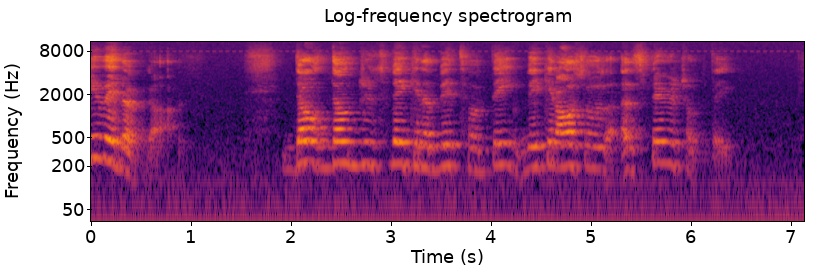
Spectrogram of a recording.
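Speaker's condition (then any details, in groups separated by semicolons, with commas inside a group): Spastic cerebral palsy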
